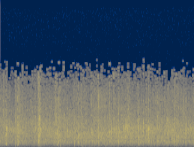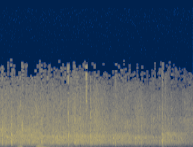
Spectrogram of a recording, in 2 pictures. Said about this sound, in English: Can we give her a clap as she comes up?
